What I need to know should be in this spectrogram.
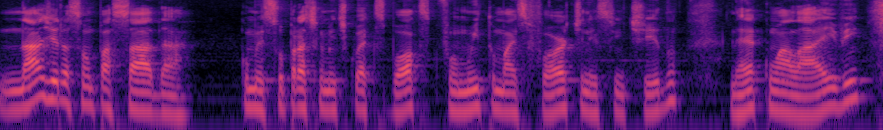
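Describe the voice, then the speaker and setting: A man talks at a moderate pace. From Brazil. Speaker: gaming youtuber. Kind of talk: casual explainer video; casual vlog chat. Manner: halting, filler-heavy. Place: home room. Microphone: headset.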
